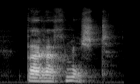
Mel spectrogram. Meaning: clairvoyant
- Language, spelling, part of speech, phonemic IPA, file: Dutch, paragnost, noun, /ˌparaˈɣnɔst/, Nl-paragnost.ogg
